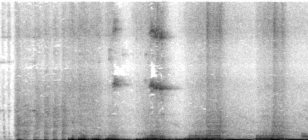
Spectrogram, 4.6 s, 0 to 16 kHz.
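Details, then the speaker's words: Citroen AX GT with its 16v engine refitted and newly wired to a MaxxECU, first start before dyno tuning: it catches and revs in rough bursts with a deep, booming exhaust the owner says is far too loud and needs fixing. Loud exhaust. "hey that is very loud sounds like a Honda mate I have to fix that"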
